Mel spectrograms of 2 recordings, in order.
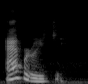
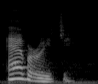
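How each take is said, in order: No difference in how they are said.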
